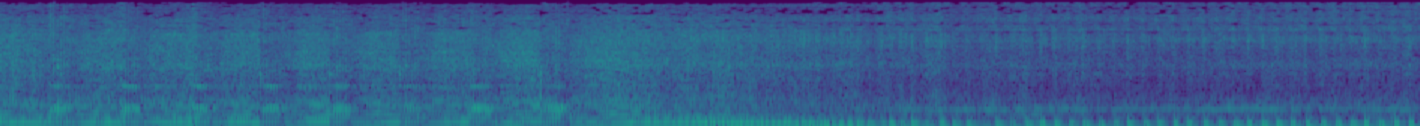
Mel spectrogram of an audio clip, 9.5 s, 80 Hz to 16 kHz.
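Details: Honda Supra X 125 fuel-injected single after tune-up, air filter not yet fitted, tensioner now full of oil: revs drop to a steady idle at about two beats a second with no rattle; normal idle.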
